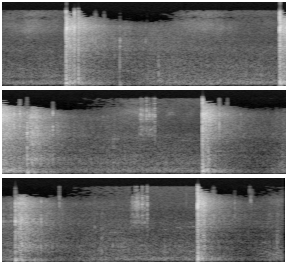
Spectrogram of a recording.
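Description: Fireworks burst with loud, echoing booms.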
